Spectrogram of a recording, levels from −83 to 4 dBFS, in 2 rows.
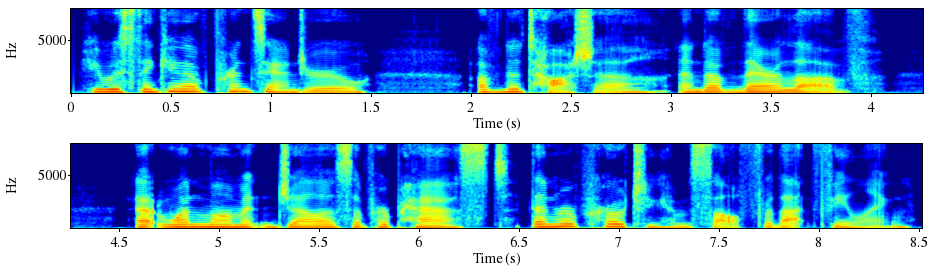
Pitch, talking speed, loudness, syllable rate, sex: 195 Hz, 175 wpm, -18 LUFS, 5.1 syllables/s, female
